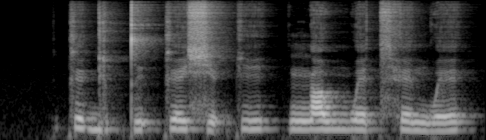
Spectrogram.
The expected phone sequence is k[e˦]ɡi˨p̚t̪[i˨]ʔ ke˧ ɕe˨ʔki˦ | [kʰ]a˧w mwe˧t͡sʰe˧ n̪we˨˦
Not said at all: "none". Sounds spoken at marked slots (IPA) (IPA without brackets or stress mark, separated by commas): e˦, i˨, ŋ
